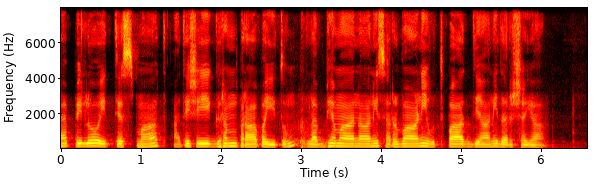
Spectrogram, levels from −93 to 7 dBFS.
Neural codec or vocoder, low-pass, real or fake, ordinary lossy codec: none; none; real; none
